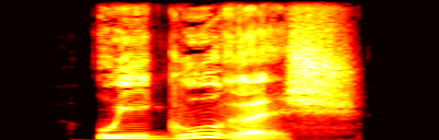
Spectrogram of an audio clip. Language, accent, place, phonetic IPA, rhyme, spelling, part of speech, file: German, Germany, Berlin, [ʊɪ̯ˈɡuːʁɪʃ], -uːʁɪʃ, Uigurisch, noun, De-Uigurisch.ogg
- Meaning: Uyghur (the Uyghur language)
